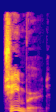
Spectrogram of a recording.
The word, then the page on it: chambered: British English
